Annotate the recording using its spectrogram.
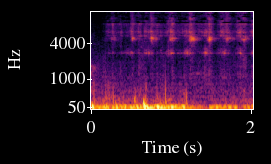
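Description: A homemade plastic carrot-shaped shaker filled with a little rice and aquarium rock, shaken by hand to give a light, jingly rattle.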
